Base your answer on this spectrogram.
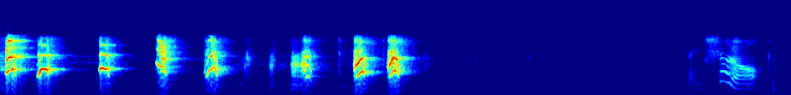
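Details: Border Collie puppy Poppy yapping at Ricky the hamster during their first meeting. Eight sharp, high yaps come in quick succession over about five seconds. Silence follows, then a brief falling squeal near the end.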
